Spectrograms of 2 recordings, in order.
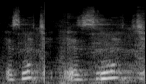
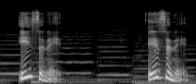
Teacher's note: the T in isn't gets dropped and the word links to it, so the phrase sounds like isn't it? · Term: connected speech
